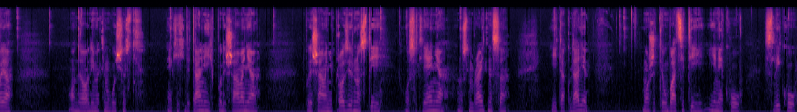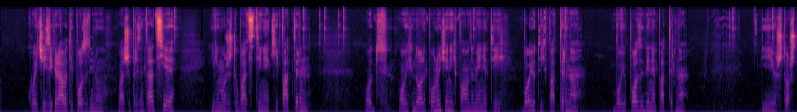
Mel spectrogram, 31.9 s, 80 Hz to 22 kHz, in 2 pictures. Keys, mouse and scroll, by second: 19.3 click, 30.5 click.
